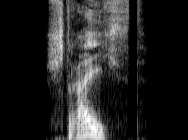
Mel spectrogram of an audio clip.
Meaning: second-person singular present of streichen
- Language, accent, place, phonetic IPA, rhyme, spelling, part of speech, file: German, Germany, Berlin, [ʃtʁaɪ̯çst], -aɪ̯çst, streichst, verb, De-streichst.ogg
